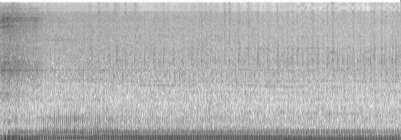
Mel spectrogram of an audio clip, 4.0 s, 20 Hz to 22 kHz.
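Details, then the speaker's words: 2002 Subaru WRX, first start after fitting an AEM 340 lph fuel pump, checking for pump noise: a deep, steady, even idle rumble with no whine, tick or clatter above it; the engine is healthy and the new pump is very quiet. "is very quiet actually that's nice so that a.m. is actually relatively quiet"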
